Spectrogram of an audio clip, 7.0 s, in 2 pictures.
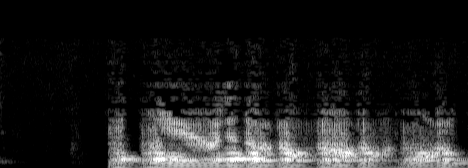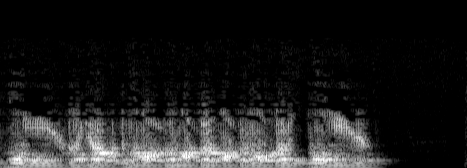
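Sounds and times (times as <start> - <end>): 
didgeridoo lesson: 0.8 - 6.4.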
